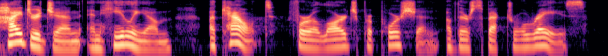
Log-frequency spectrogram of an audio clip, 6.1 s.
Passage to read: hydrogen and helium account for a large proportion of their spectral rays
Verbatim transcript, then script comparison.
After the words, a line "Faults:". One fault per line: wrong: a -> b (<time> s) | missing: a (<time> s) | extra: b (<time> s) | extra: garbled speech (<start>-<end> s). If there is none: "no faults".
hydrogen and helium account for a large proportion of their spectral rays
Faults:
no faults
